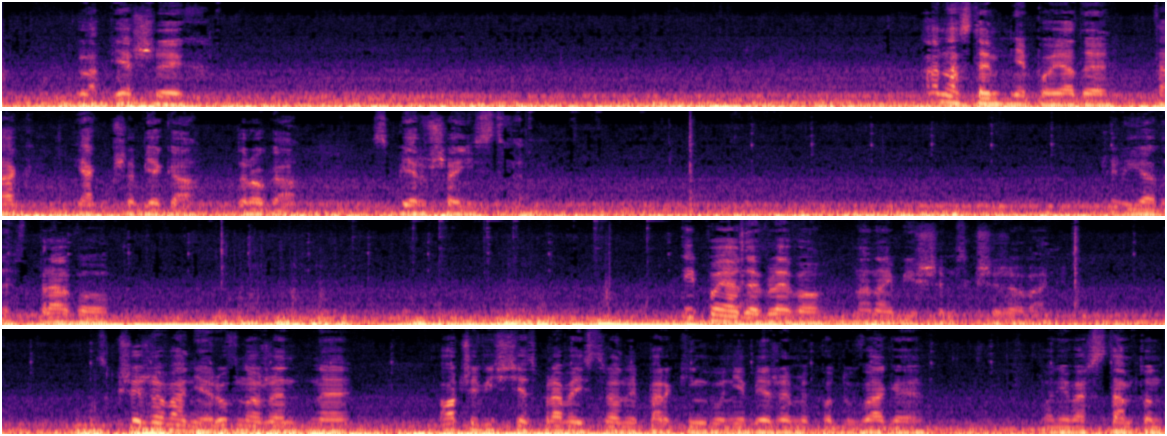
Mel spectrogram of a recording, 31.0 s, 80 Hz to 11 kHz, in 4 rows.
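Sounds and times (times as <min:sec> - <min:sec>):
car engine and tyre noise: 0:00.0 - 0:31.0.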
